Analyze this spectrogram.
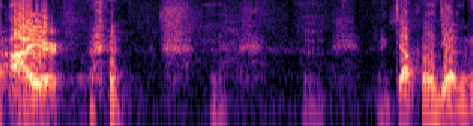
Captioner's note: chuckle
